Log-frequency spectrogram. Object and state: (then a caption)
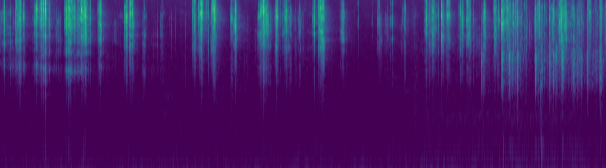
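Glass decorative pebbles. Fingertips and long nails sift through a pile of small, solid, flat glass decorative pebbles while green pebbles are held in the other hand. Bright, dry clicking and clattering come in irregular bursts with brief quiet gaps, sharply high-pitched with almost no low end and no ring after each click.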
